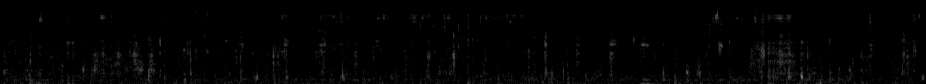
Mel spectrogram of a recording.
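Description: Close-miked chewing of a mouthful of biryani rice: many small, soft mouth clicks and crackles, with a louder spell of chewing near the end.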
